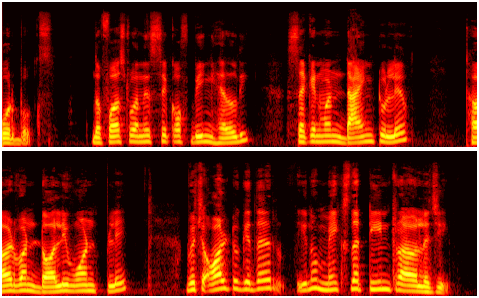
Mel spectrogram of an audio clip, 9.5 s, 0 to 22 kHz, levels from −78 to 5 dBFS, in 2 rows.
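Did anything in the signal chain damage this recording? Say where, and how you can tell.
Yes. Between 4.51 and 4.63 s, comfort noise replaces the background for 120 ms, about 7 dB quieter than the surrounding room sound, which sits about 48 dB below the loud passages. The likely cause is codec discontinuous transmission: the receiver synthesises smoothed noise during the pause. On a spectrogram, that patch looks flatter and more uniform. On the waveform, the noise floor dips.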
